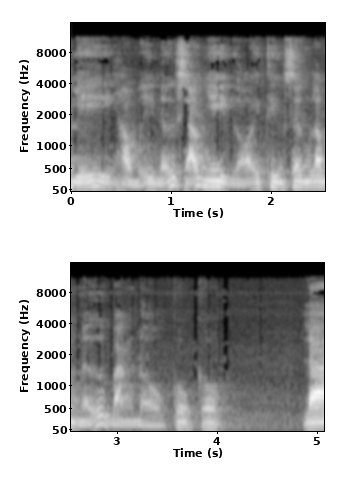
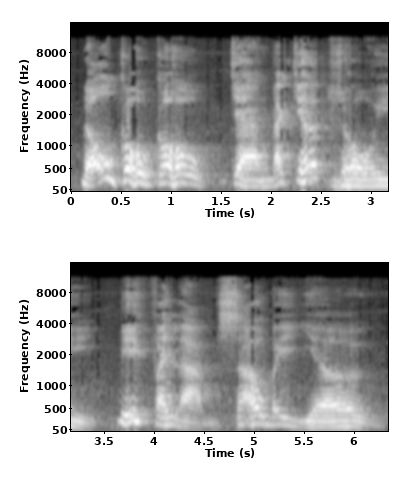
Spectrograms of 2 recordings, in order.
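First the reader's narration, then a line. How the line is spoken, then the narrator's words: Wailing after long crying. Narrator (Vietnamese): Khóc đã chán, Hồng Y Nữ Xảo Nhi kêu gào lên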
